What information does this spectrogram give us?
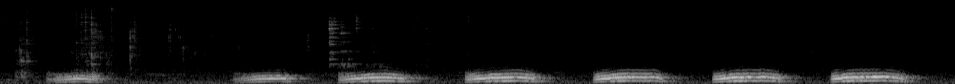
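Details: Pigeon cooing: seven deep, rounded, arching coos, each about a second long, repeated steadily roughly every 1.2 seconds, with some brief rustling and scratchy noise near the start.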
